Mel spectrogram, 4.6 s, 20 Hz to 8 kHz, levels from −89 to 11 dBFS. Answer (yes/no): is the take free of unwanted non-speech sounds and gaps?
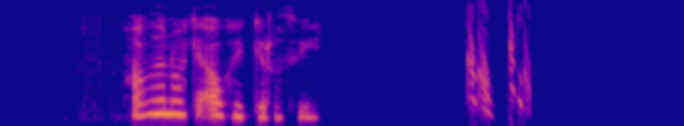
no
